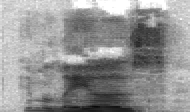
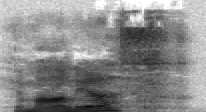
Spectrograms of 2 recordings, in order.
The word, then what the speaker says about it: Himalayas: literally anytime it has to do with the pronunciation of an Indian word I'm the one who's being corrected like ashwag gandha and Himalayas it's Himalayas and it's ashwag gandha I feel like every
